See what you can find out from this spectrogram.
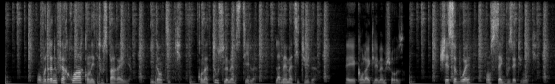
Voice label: French Commercial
